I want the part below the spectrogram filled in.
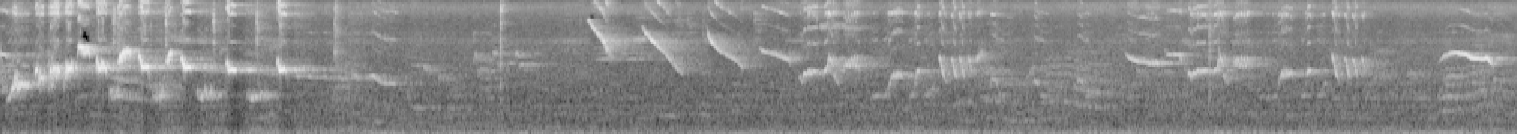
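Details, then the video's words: White-rumped shama of the Medan type in full, lively song, ready for a singing contest: loud varied phrases of squawks, sweeping descending whistles and quick chirps, with shifting, high-pitched notes throughout. "murai batu medan gacor siap ikut lomba || murai batu gacor full isian"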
